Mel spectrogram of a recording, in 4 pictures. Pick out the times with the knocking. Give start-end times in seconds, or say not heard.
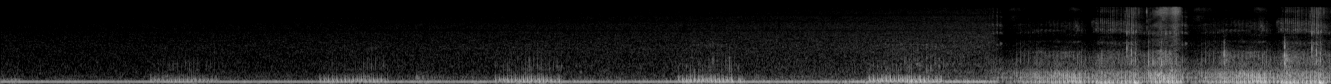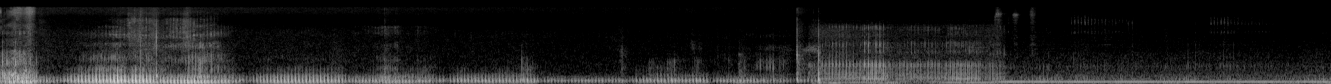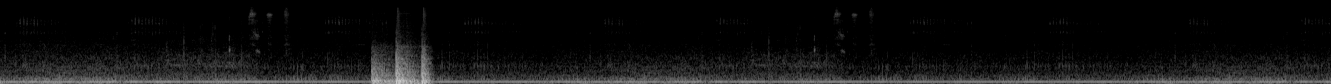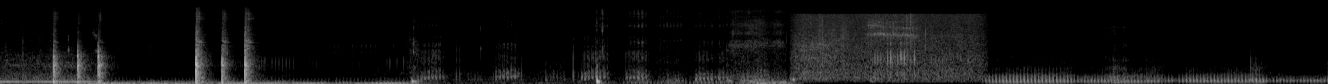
12.2-13.1, 30.3-30.9, 40.5-41.0, 41.9-42.5.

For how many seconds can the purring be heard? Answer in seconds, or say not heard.
53 s.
